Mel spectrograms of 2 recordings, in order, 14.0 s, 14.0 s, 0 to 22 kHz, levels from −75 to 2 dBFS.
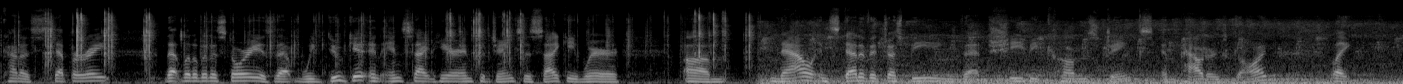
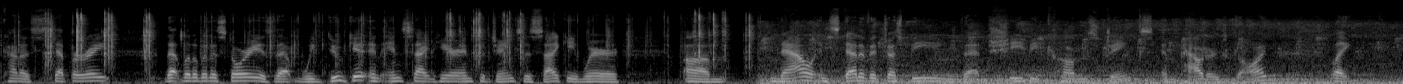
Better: neither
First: animal sounds; loud; throughout; 3 dB below the speech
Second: animal sounds; loud; throughout; 3 dB below the speech

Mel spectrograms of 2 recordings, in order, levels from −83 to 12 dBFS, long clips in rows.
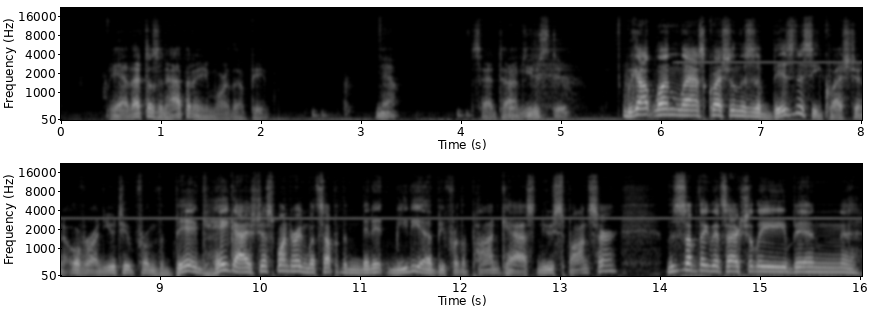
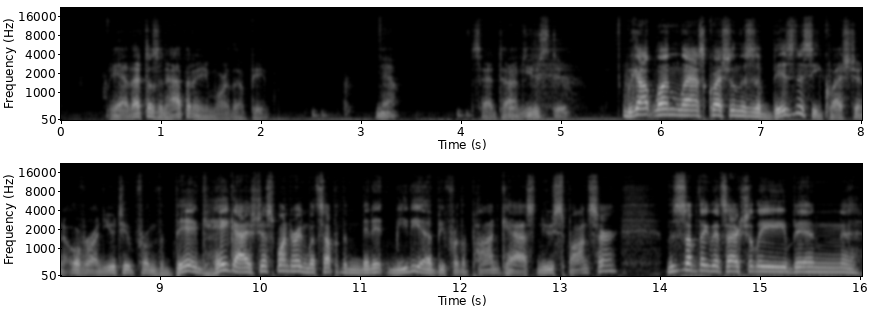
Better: second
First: high-pitched whine; noticeable; from 6 s on; 3 kHz, 20 dB below the speech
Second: none

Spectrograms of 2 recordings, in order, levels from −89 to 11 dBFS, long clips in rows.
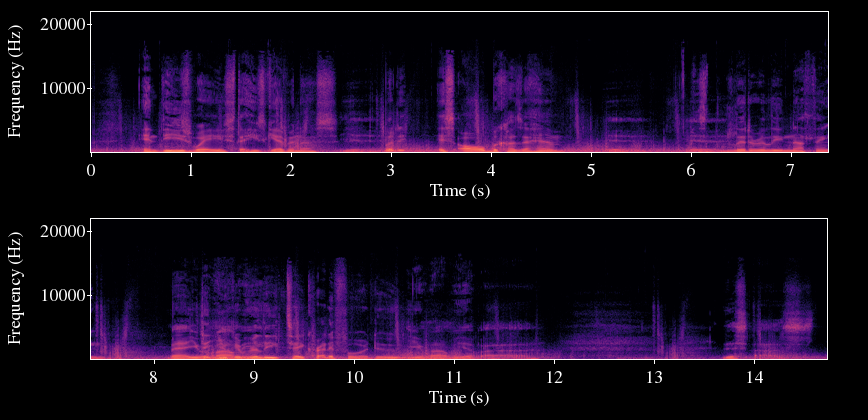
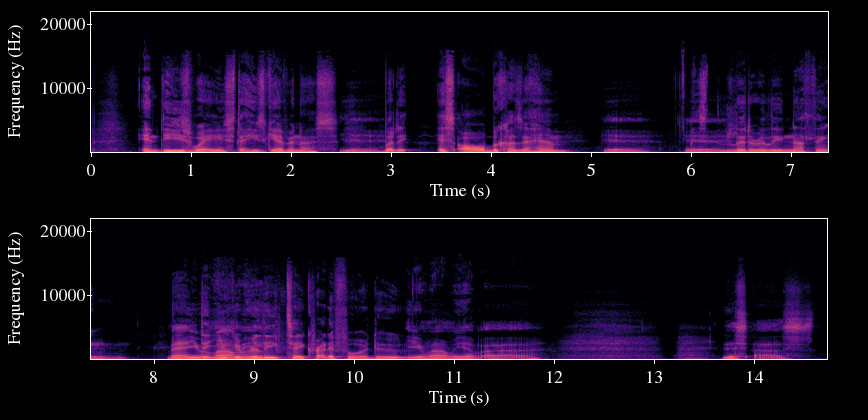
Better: second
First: wind noise on the microphone; occasional gusts; 15 dB below the speech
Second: none

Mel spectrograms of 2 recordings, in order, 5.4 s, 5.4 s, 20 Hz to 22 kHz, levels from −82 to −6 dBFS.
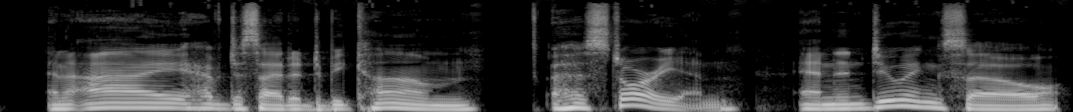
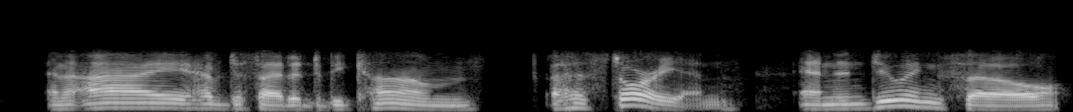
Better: first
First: none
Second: phone-call audio

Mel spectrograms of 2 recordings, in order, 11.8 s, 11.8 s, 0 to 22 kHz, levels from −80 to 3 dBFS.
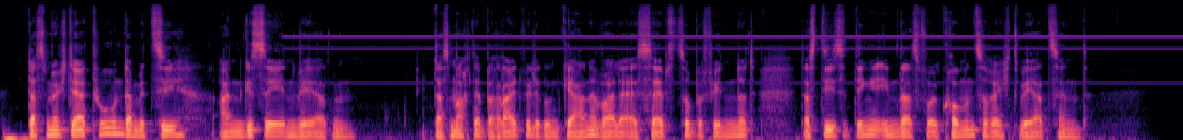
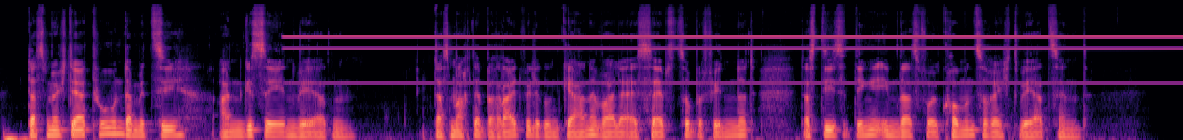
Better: first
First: high-pitched whine; faint; from 3 s on; 8.5 kHz, 25 dB below the speech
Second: high-pitched whine; loud; from 3 s on; 8.5 kHz, 5 dB below the speech

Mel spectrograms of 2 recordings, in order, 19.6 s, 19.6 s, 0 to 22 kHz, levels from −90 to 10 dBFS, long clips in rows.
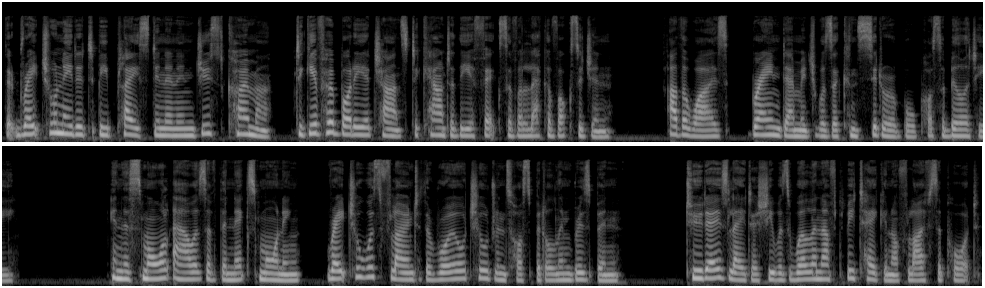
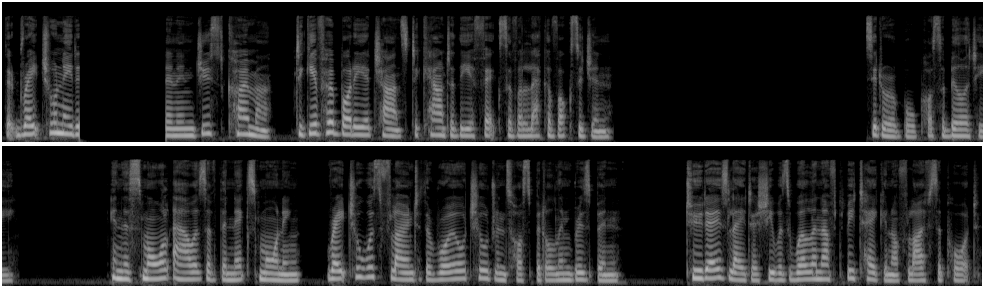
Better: first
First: none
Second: audio cutting out; at 1 s for 1 s and at 6 s for 2.5 s

